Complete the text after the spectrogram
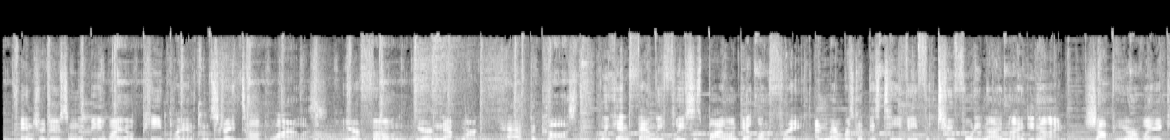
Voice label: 30s40s Male African American Commercial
